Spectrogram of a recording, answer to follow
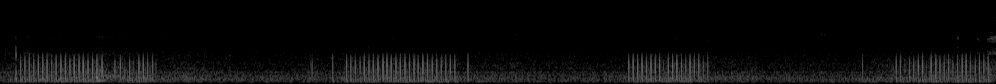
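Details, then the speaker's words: Sleeping pet cat, not usually a snorer, makes rhythmic buzzing snores, each breath a fluttering rattle, at about 22 breaths a minute. "how he's snoring. Never heard him snore before."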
